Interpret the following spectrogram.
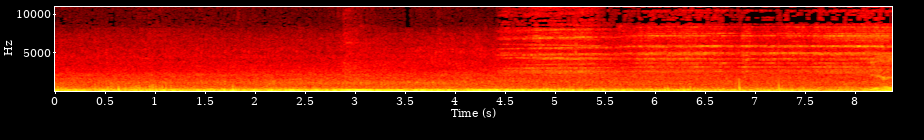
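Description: Steady low hum of a heavy vehicle's engine, with a cluster of high, steady whining tones joining about halfway through.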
